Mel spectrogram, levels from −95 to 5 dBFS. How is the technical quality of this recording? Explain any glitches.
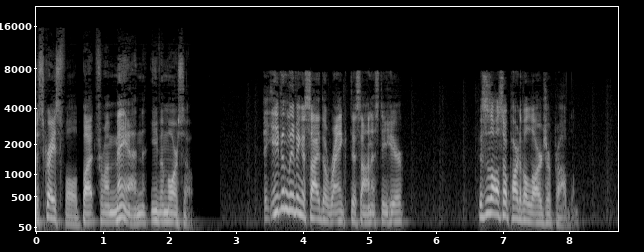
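The recording has one clear flaw. From 2.75 s, right after "man even more so", to the end, the speech abruptly loses everything above 7.6 kHz and gains a faint new background noise, with no gap and no level jump. The cause is likely an input switched to a poorer device. The new noise floor, rather than the dulling alone, sets it apart from a simple low-pass filter or codec change.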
